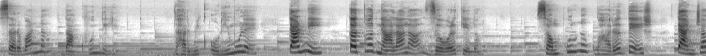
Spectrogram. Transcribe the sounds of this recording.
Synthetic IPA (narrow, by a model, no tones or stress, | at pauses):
səɾʋanːad̪akʰuːnd̪ili | d̪ʱaɾmikoɽ̤imuɭe | t̪janːi | t̪ət̪ʋəd̪njalalad͡zəʋəɭkelə | səmpuːɾɳəbʱaɾət̪̚d̪eɕt̪jaɲt͡ɕja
